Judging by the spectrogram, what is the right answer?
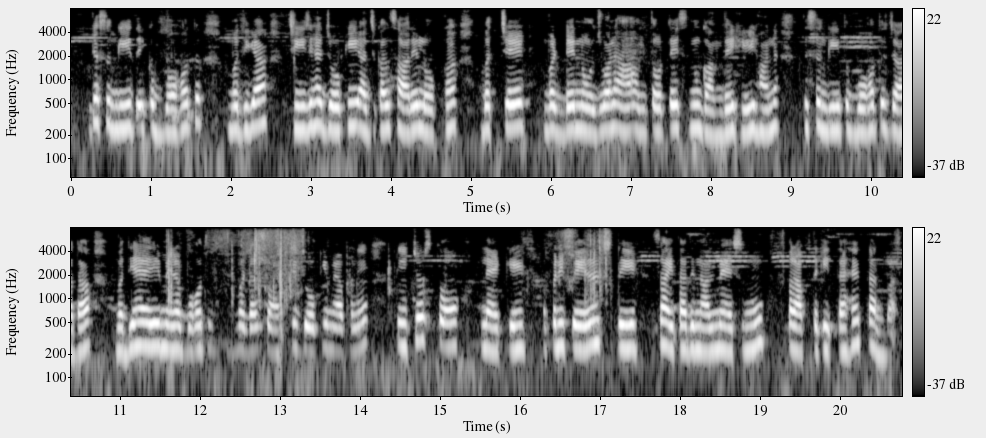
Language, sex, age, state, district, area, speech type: Punjabi, female, 18-30, Punjab, Faridkot, urban, spontaneous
